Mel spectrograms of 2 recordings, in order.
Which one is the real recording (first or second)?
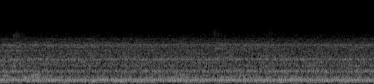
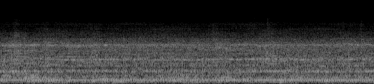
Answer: first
